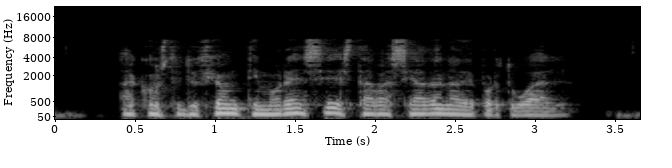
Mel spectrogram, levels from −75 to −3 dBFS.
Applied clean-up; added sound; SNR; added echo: none; none; none; none.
